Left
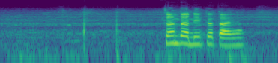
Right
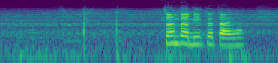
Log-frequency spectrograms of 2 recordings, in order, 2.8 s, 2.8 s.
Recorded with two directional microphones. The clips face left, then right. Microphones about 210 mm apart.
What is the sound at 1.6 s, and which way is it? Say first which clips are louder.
Speech: even; 15° left (ahead or behind).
